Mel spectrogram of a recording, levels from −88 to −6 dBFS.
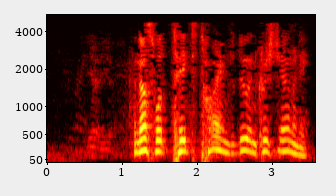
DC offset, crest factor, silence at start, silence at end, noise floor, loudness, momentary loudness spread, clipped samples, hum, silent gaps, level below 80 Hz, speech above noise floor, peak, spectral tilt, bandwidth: under 0.1%; 20 dB; 0.55 s; 0.1 s; -60 dBFS; -28 LUFS; 8 LU; under 0.1%; none; none; -52 dBFS; 33 dB; -8 dBFS; -9.5 dB/octave; 5 kHz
